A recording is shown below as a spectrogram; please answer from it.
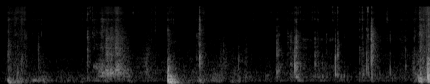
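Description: Light knocks and rustling from someone moving about and handling a cardboard ammunition box, with one sharper knock a little under two seconds in.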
